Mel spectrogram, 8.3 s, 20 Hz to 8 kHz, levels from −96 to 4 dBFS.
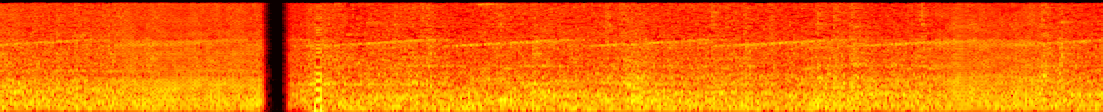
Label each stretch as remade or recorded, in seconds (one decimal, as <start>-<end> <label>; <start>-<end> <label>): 0.0-0.9 recorded; 0.9-2.2 remade; 2.2-7.0 recorded; 7.0-7.8 remade; 7.8-8.3 recorded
